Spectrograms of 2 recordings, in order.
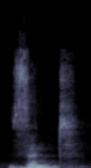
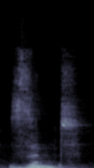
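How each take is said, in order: No difference in how they are said.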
